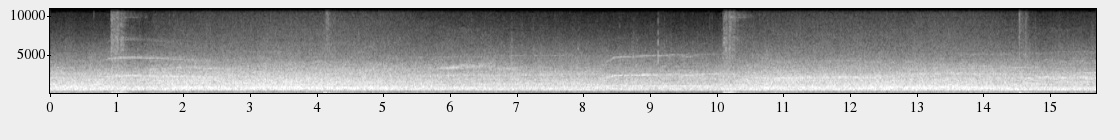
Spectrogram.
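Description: Blows thud sharply now and then.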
